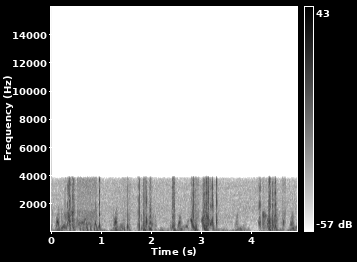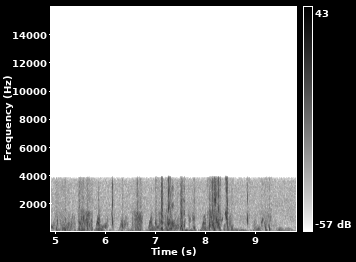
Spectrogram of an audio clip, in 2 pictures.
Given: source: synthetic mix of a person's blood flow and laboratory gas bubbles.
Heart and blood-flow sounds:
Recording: Doppler ultrasound of blood flow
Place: precordium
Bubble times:
0.00-0.03 s: bubbles
0.18-1.02 s: bubbles
1.42-1.60 s: bubbles
1.70-2.04 s: bubbles
2.38-2.50 s: bubbles
2.77-3.35 s: bubbles
4.13-4.69 s: bubbles
4.99-5.32 s: bubbles
5.45-5.76 s: bubbles
6.11-6.19 s: bubbles
6.32-6.37 s: bubbles
6.51-6.75 s: bubbles
6.99-7.61 s: bubbles
7.65-7.83 s: bubbles
8.02-8.35 s: bubbles
8.38-8.58 s: bubbles
8.80-8.88 s: bubbles
9.10-9.32 s: bubbles
From the record:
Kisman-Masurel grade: 233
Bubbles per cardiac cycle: several, 3 to 8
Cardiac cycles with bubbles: 50 to 99%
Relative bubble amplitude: loud (0.450 to 0.775)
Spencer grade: 3 (all of the cardiac periods contain showers or single bubble signals, but not dominating or overriding the cardiac motion signals)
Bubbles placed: only in the low amplitude regions of the cardiac cycle

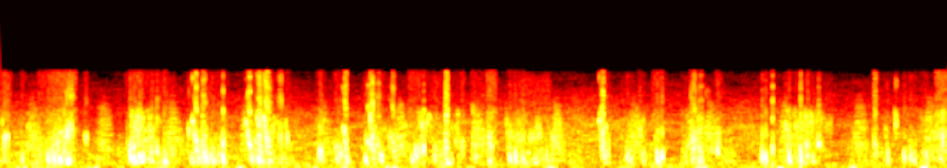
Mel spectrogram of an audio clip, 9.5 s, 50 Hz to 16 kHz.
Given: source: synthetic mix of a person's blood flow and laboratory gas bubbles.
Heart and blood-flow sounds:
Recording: Doppler ultrasound of blood flow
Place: subclavian vein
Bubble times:
0.00-0.12 s: bubbles
0.20-0.26 s: bubbles
0.39-0.78 s: bubbles
0.83-0.89 s: bubbles
1.24-1.77 s: bubbles
1.85-2.29 s: bubbles
2.42-2.92 s: bubbles
3.16-3.26 s: bubbles
3.33-3.52 s: bubbles
3.62-3.99 s: bubbles
4.08-4.67 s: bubbles
4.70-4.97 s: bubbles
5.05-5.51 s: bubbles
5.97-6.12 s: bubbles
6.20-6.47 s: bubbles
6.52-6.67 s: bubbles
6.80-7.11 s: bubbles
7.14-7.23 s: bubbles
7.58-7.77 s: bubbles
7.83-8.33 s: bubbles
8.73-8.79 s: bubbles
8.82-8.99 s: bubbles
9.01-9.30 s: bubbles
9.36-9.48 s: bubbles
From the record:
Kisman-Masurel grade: 243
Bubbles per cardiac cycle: several, 3 to 8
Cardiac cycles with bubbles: 100%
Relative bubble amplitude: loud (0.450 to 0.775)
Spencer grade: 3 (all of the cardiac periods contain showers or single bubble signals, but not dominating or overriding the cardiac motion signals)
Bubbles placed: anywhere in the cardiac cycle

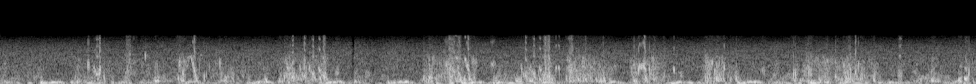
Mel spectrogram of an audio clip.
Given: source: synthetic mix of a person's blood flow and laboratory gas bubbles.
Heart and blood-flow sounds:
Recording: Doppler ultrasound of blood flow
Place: precordium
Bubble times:
0.84-1.09 s: bubbles
1.24-1.73 s: bubbles
1.75-2.13 s: bubbles
2.17-2.35 s: bubbles
2.60-2.74 s: bubbles
2.77-3.31 s: bubbles
3.34-3.42 s: bubbles
4.21-4.79 s: bubbles
4.89-5.00 s: bubbles
5.12-5.63 s: bubbles
5.66-6.19 s: bubbles
6.28-6.67 s: bubbles
6.71-6.84 s: bubbles
7.00-7.47 s: bubbles
7.60-7.67 s: bubbles
7.90-8.79 s: bubbles
8.96-9.05 s: bubbles
9.27-9.76 s: bubbles
From the record:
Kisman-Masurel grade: 333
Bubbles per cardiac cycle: rolling drumbeat, 9 or more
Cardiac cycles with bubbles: 50 to 99%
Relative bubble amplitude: loud (0.450 to 0.775)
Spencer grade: 3 (all of the cardiac periods contain showers or single bubble signals, but not dominating or overriding the cardiac motion signals)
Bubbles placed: anywhere in the cardiac cycle

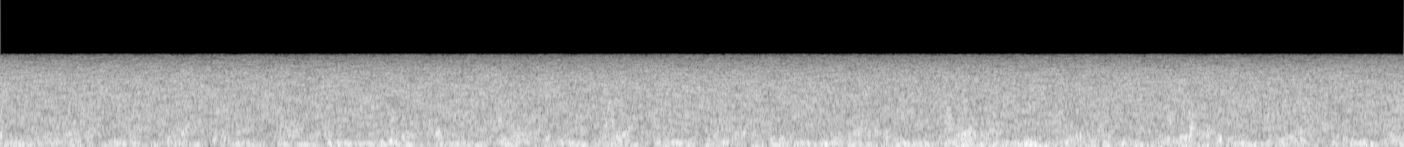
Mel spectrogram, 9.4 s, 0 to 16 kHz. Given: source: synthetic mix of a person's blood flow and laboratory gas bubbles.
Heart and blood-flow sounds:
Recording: Doppler ultrasound of blood flow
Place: precordium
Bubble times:
0.00-0.05 s: bubbles
From the record:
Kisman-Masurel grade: 112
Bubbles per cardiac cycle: 1 to 2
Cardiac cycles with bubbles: 1 to 10%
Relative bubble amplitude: moderate (0.250 to 0.450)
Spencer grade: 1 (occasional bubble signal discernible with the cardiac motion signal, with majority of cardiac periods free of bubbles)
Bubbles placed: anywhere in the cardiac cycle

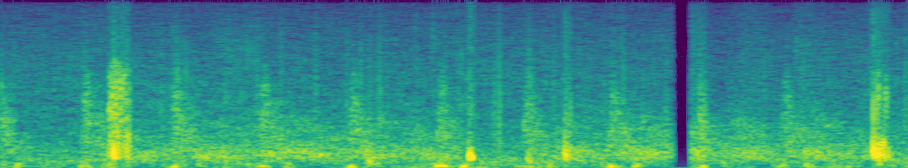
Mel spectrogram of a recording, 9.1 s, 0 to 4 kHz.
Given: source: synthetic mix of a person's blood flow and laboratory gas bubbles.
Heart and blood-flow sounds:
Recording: Doppler ultrasound of blood flow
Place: subclavian vein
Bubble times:
1.07-1.31 s: bubbles
4.68-4.75 s: bubbles
5.62-5.72 s: bubbles
8.69-8.90 s: bubbles
From the record:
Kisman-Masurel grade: 123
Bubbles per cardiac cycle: 1 to 2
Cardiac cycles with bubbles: 10 to 50%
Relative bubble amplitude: loud (0.450 to 0.775)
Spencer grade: 2 (many but less than half of the cardiac periods contain bubble signals, singularly or in groups)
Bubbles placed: anywhere in the cardiac cycle

